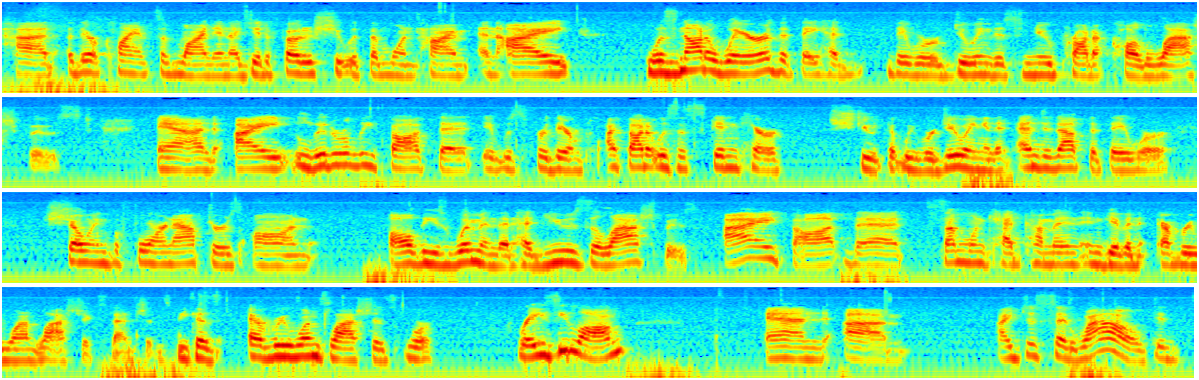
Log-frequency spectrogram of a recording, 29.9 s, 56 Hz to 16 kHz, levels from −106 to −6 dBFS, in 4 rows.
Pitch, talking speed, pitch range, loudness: 190 Hz, 195 wpm, 170-210 Hz, -22 LUFS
